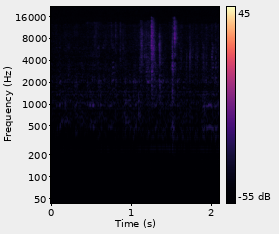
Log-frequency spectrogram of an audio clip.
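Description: Near silence, with faint ticks of a precision screwdriver handled against a smartphone's open frame, the two clearest a little after a second in, close together.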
